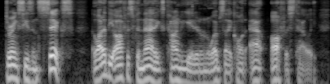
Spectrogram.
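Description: The speech moves at a very fast pace over a quiet background. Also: man. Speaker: podcast host. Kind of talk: casual chat. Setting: studio. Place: home room. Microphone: studio mic.

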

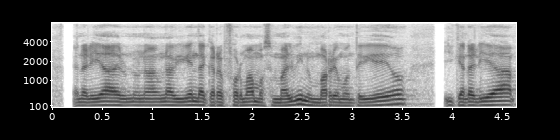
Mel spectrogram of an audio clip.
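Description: A man with a medium pitch uses a normal speaking voice with fairly even intonation. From Uruguay. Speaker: architect. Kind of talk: lecture. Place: hall. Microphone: podium.

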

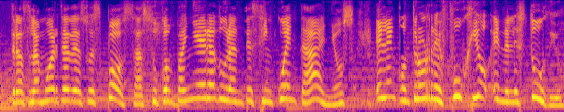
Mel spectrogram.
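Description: With music in the background, the speech goes at a fairly slow pace with lively intonation and hardly any pauses. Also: woman, high pitch for a woman. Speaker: news reporter. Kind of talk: TV news report narration.

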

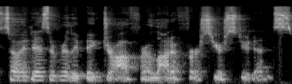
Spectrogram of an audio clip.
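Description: A woman speaks with an American accent. Her pace is moderate. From Minnesota. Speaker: college student, peer mentor. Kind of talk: informational panel talk. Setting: virtual livestream, video call. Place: home room. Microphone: earbuds.

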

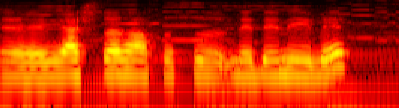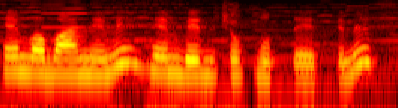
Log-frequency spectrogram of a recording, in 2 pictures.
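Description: Music plays in the background. A woman speaks at a fairly slow pace and medium pitch. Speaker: caregiver grandchild. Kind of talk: interview answer.

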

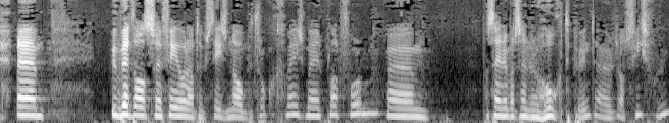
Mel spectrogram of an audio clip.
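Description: A man's high-pitched voice at a fairly quick pace, with ordinary pitch variation and long, frequent pauses against a quiet background. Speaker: event moderator. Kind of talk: event hosting. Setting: stage with audience. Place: hall. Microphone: handheld.

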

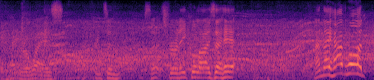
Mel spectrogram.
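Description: Fairly quick talk broken by long, frequent pauses, over loud background noise, in a dry sound with no echo. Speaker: football commentator. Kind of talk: live football match commentary, highlights.

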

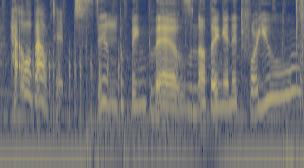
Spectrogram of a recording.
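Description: Loud music plays in the background behind a put-on character voice. The delivery moves at a moderate pace. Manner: cajoling, tempting.

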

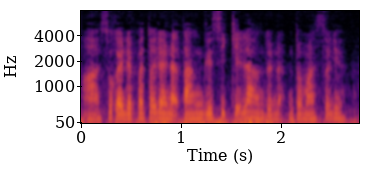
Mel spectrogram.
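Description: A man with a Malaysian accent over light background noise. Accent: Malaysian Malay. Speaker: home builder sales representative. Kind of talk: live-stream house tour. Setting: outdoors. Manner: casual; chatty. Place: open country. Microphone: phone near.

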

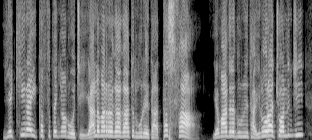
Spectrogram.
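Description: On a very clean recording with a silent background and a dry, close sound with no echo, a man speaks at an extremely high pitch in a bright, sharp tone with ordinary pitch variation. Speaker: economist and YouTuber. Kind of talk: educational monologue.

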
